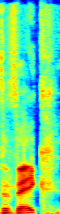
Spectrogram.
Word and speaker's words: Vivek: Vivek rhymes with cake.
